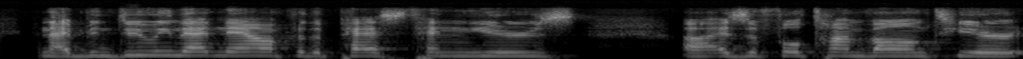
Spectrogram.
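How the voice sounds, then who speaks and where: A woman with a fairly high pitch at a fairly quick pace, against a quiet background. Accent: New York. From New York City (Brooklyn). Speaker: kindness activist and former teacher. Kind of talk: interview conversation.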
